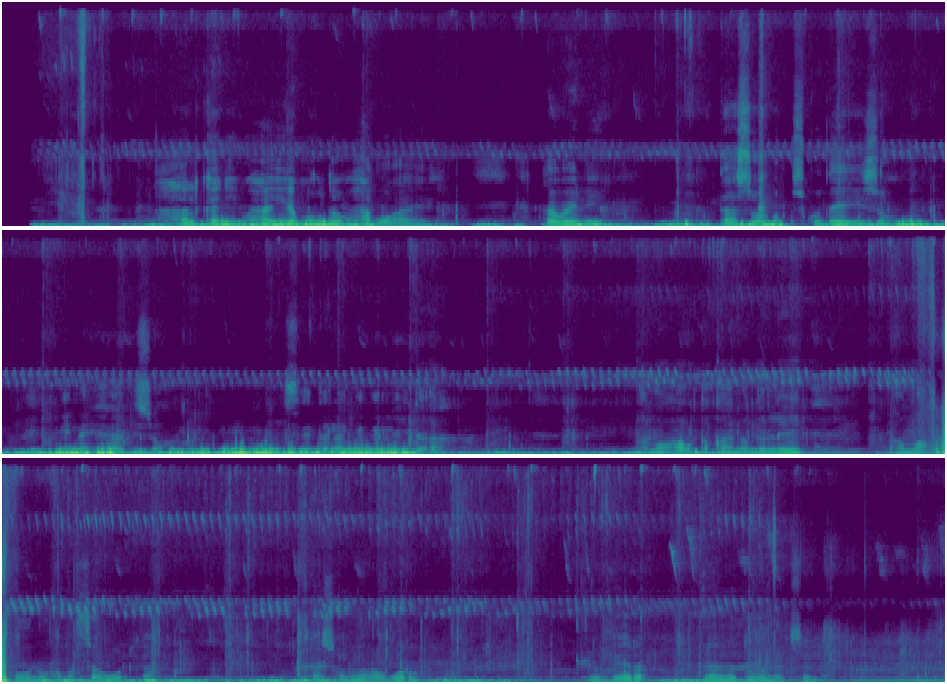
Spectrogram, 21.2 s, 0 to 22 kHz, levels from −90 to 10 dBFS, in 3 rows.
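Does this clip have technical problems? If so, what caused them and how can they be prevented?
No, no technical faults here.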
